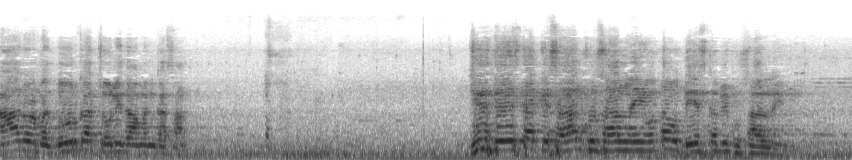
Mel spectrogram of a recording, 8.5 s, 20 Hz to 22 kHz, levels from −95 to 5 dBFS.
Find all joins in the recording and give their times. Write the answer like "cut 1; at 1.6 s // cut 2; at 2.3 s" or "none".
none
